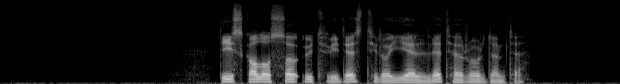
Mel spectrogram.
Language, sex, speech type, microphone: Norwegian, female, read, Sennheiser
